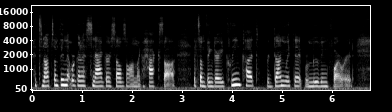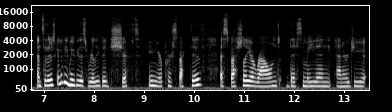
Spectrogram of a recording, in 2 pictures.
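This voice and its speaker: A young woman reading pick-a-card charms and tarot for viewers, talking gently and meandering with frequent ums, her voice going hoarse. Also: mid-range voice, steady tone, moderate pace. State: losing her voice.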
